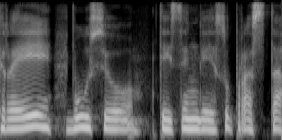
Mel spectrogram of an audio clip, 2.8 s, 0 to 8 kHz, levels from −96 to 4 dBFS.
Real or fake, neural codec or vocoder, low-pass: fake; autoencoder, 48 kHz, 128 numbers a frame, DAC-VAE, trained on Japanese speech; 7.2 kHz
